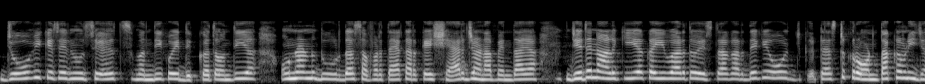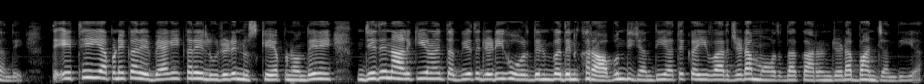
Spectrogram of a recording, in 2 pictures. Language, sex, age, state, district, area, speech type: Punjabi, female, 18-30, Punjab, Tarn Taran, rural, spontaneous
